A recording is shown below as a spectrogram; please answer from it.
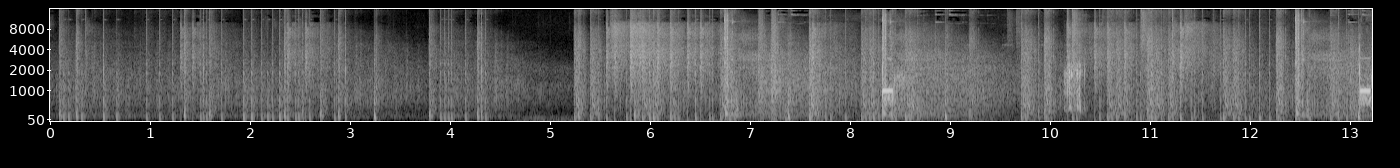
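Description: Heavy gunfire from the military shooter Arma 2 rattles in long, ragged volleys of sharp shots and machine-gun bursts, loud and sustained apart from a brief lull near the start.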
